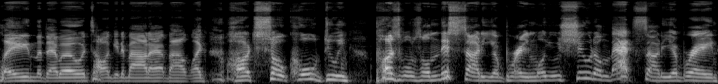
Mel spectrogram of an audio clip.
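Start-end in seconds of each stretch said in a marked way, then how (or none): 2.3-7.2 put-on gushing fan voice. Retelling how Max talked about playing the demo: imitating Max gushing. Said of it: "gushing about Pragmata".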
